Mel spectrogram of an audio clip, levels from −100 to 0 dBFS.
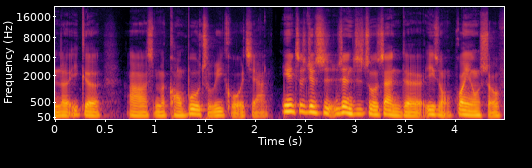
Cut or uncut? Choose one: cut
